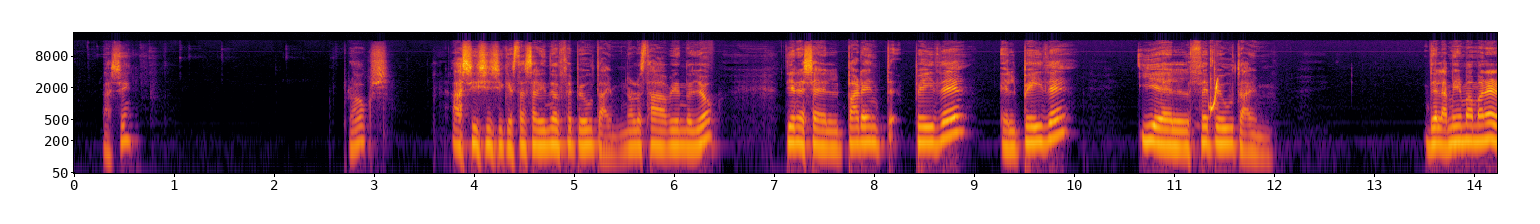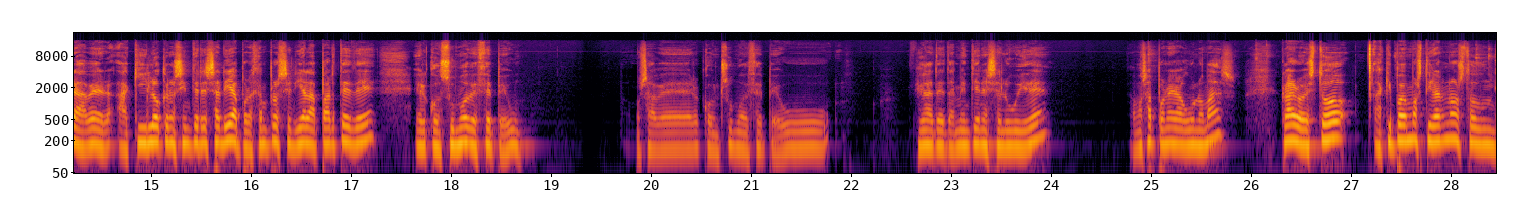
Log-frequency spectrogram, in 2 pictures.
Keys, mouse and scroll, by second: 0.0-1.1 typing, 1.4 ctrl+p, 2.0 ctrl+p, 17.7-20.3 scroll down 1, 20.3-20.8 scroll down 1, 20.8-23.2 scroll down 1, 23.2-26.0 scroll down 1, 26.0 super+h, 27.3 q, 28.3 ctrl+p.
